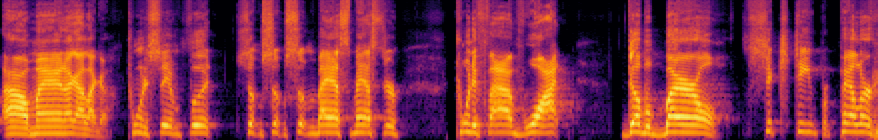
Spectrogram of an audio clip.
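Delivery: mock twangy brag, rushing the list; bragging country buddy. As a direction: rattle off nonsense boat specs like a proud country boy. Brad bragging about his boat.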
